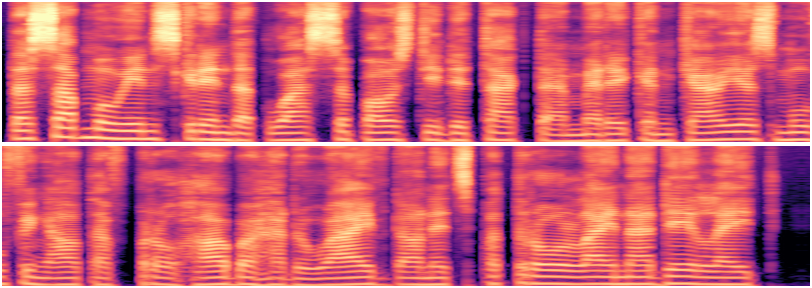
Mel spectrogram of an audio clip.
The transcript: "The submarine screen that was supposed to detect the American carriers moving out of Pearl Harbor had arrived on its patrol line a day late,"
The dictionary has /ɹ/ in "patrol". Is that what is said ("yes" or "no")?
yes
